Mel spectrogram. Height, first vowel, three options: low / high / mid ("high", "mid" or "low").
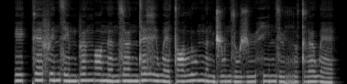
mid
